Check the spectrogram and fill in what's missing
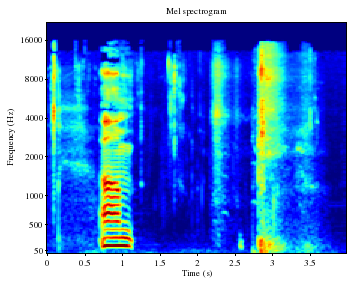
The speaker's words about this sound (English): That's in my fucking ear. Is he just chewing right in your ear? I love that you're enjoying that, though.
